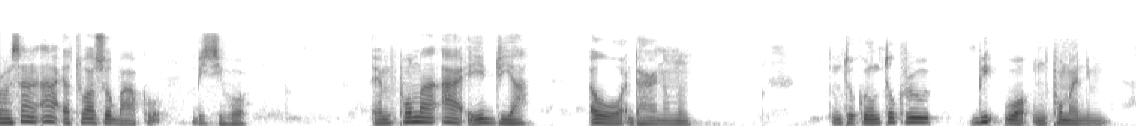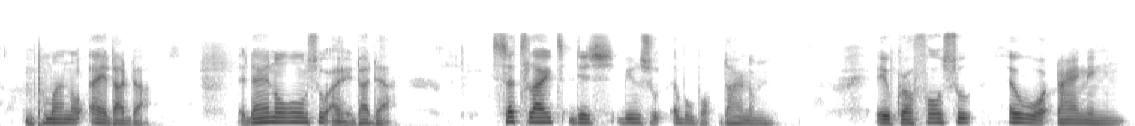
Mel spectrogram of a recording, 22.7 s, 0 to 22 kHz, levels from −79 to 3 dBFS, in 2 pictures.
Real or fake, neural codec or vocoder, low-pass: fake; codec, 16 kHz, 1 kbps, X-Codec, HuBERT features, trained on LibriSpeech; 7.2 kHz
